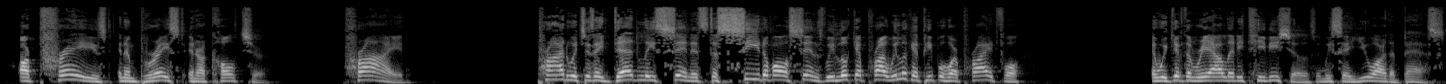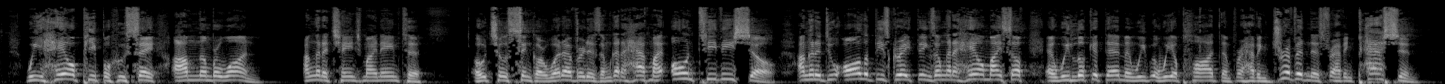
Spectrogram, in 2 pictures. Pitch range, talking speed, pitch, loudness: 130-205 Hz, 215 wpm, 175 Hz, -23 LUFS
